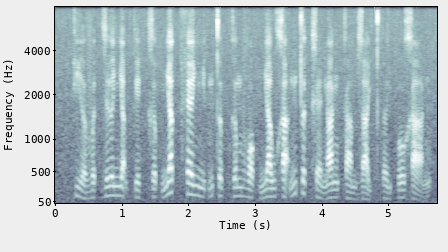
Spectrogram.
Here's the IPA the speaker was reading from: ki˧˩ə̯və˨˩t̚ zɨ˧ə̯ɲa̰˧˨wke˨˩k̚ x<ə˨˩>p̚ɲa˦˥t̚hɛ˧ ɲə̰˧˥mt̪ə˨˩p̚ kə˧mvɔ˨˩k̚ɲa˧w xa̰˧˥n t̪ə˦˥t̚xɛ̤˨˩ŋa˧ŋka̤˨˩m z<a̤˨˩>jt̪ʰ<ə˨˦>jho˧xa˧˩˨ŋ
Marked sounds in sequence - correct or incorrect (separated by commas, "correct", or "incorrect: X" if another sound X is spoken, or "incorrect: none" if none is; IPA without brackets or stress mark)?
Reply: correct, incorrect: a˧˩, incorrect: ə̤˨˩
